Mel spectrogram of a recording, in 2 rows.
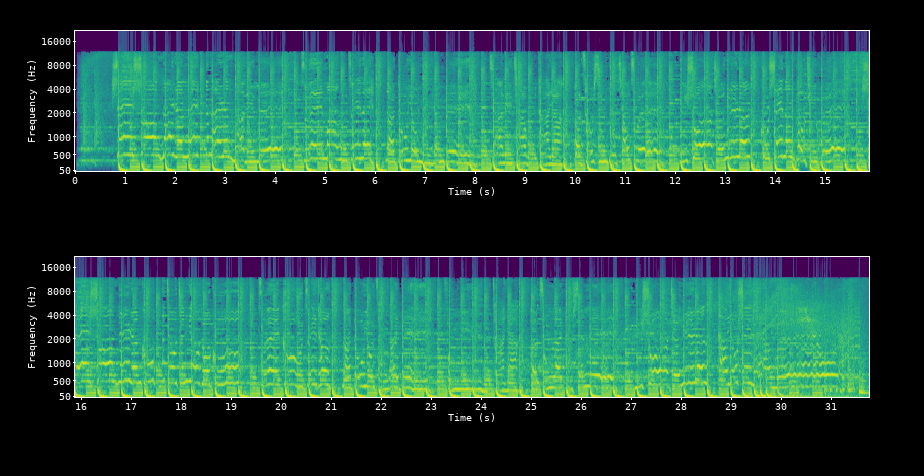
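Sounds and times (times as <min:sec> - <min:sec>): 
DJ mix: 0:00.0 - 0:31.7.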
